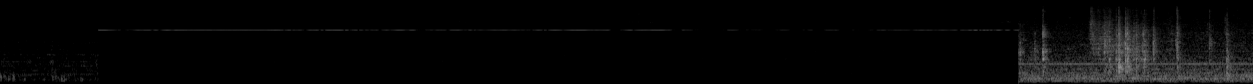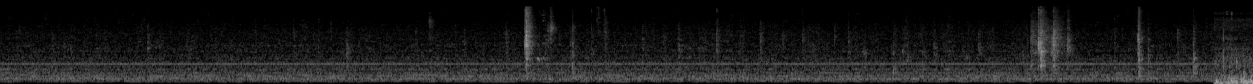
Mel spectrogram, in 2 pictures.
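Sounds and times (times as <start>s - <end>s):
scrub brush on wet tiled floor: 10.2s - 24.5s
steady hum: 10.2s - 25.0s.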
